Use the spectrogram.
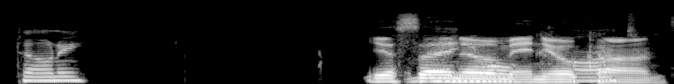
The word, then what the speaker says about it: Kant: Yes, I know Immanuel Kant. Some people Yes, pronounce indeed. it Kant, but that's not what we say here on the I show. We won't call go him that far.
